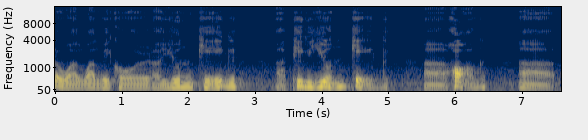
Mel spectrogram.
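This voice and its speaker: Reading an article aloud and chatting casually, this middle-aged Korean man speaks non-native English with a Korean accent, stumbling through many fillers and restarts. His medium-pitched voice has a dark tone, and there is a little hiss or hum.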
